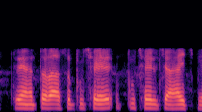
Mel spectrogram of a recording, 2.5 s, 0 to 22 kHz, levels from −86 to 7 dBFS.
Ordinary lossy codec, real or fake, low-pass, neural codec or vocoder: none; fake; 3.6 kHz; codec, 16 kHz, 4 kbps, FreqCodec, larger model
